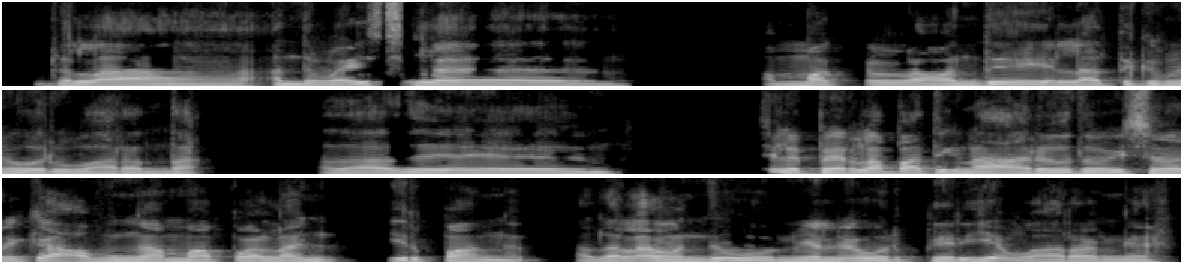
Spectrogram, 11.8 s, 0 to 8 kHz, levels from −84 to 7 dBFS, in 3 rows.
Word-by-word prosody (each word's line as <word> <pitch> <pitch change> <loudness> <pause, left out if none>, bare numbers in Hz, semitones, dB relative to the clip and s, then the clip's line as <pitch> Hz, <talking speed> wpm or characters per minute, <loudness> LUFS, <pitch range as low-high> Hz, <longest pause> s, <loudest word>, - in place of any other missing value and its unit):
இதெல்லாம் 155 +4 +2 0.4
அந்த 140 0 +1
வயசுல 190 +3 +1 1.1
அம்மாக்கள்லாம் 180 +2 0
வந்து 180 +1 +2 0.2
எல்லாத்துக்குமே 150 +3 0
ஒரு 135 -3 -1
வரந்தான். 140 +4 -2 0.4
அதாவது 135 +4 0 1.1
சில 170 0 +1
பேர்லாம் 190 +2 +3
பார்த்தீங்கன்னா, 185 +1 +2
60 170 +2 +2
வயசு 175 +1 0
வரைக்கும் 180 +2 +1
அவுங்க 165 +3 +1
அம்மா, 180 +1 +2
அப்பால்லாம் 185 +3 0 0.3
இருப்பாங்க. 175 -6 -1 0.3
அதெல்லாம் 190 +8 +2
வந்து 185 +2 +1
உண்மையாலுமே 170 +6 +1
ஒரு 145 - -6
பெரிய 170 +8 +2
வரங்க. 150 +4 -1
170 Hz, 125 wpm, -22 LUFS, 150-185 Hz, 1.1 s, பேர்லாம்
